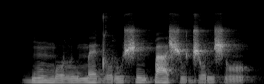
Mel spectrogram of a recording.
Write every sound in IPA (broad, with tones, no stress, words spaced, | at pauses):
ɡ͡bũ˧mo˨ lu˨mɛ˧do˨ɾu˧ ʃĩ˦ k͡pa˦˨ ʃu˨˦d͡ʒo˦ɾi˦˨ ʃɔ̃˨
